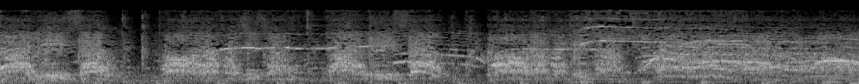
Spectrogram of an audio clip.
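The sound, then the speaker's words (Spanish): About 40 radical protesters shout and chant continuously at the entrance of the Liceu in Barcelona, blocking people from entering an event for the Constitution and calling them fascists; many voices overlap loudly in an angry, sustained uproar with occasional higher yells cutting through. “Allí los mozos, estos gritando, han montado el pollo, que te llamen fascista la cara, esta panda de ultras.”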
